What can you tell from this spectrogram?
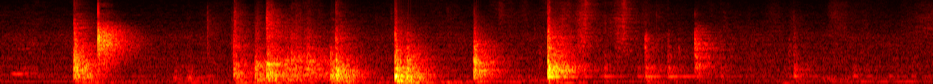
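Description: Pool balls clacking on a pool table: the cue tip striking the cue ball and balls knocking into each other and the cushions, in a string of sharp clicks and knocks with the loudest near the middle.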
